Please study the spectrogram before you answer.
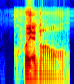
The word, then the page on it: quinol: American English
